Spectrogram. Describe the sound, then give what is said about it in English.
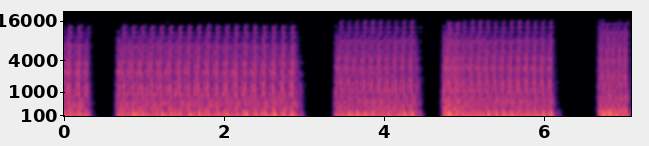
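A machine-gun sound effect fires in five rapid bursts. The loud, dense rattles are separated by brief silences, and no voices are heard. “That is me shooting you, and now you're being exploded.”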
